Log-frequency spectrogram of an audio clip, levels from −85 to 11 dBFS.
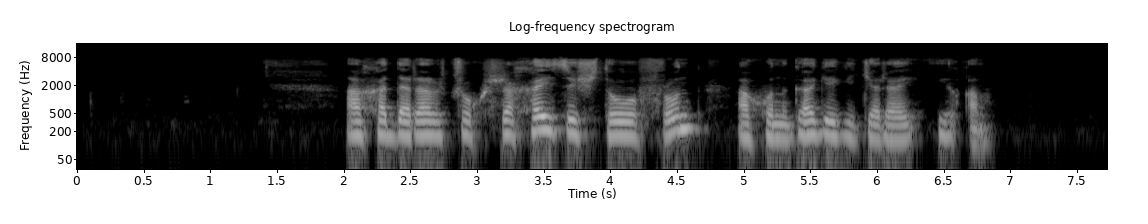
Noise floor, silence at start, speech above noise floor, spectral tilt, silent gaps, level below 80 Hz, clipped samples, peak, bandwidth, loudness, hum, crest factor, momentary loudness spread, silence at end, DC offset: -78 dBFS; 2 s; 52 dB; -5 dB/octave; none; -64 dBFS; under 0.1%; -6 dBFS; 8.2 kHz; -27 LUFS; none; 22 dB; 10 LU; 0.9 s; under 0.1%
